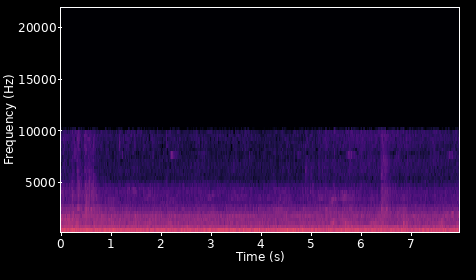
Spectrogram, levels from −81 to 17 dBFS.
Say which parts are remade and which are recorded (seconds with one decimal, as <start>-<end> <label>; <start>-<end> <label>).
0.0-2.9 recorded; 2.9-4.1 remade; 4.1-5.7 recorded; 5.7-8.0 remade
